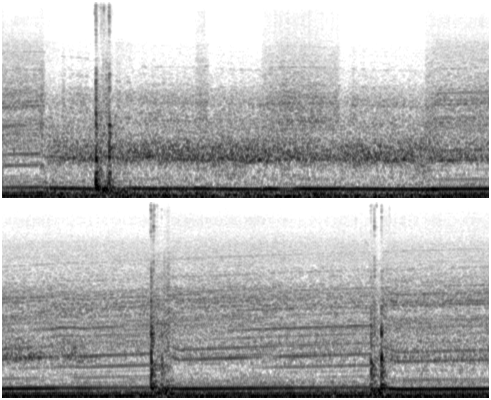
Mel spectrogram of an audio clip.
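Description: Gear shifts clack sharply.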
